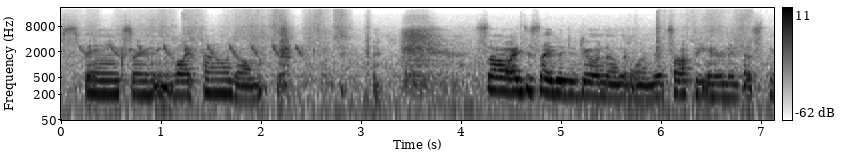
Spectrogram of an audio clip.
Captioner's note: laughs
